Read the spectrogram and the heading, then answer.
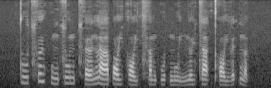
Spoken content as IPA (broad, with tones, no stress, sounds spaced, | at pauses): t̪ uː˨˧ t͡sʰ ɵ˥ ɥ kʷ ɪ˨˧ ŋ t͡s uː˧ n t͡sʰ œː˨˥ n l aː˨˧ p ɔː˨ j k ɔː˨˩ j t͡sʰ ɐ˨ m kʷ ɛː˨ k̚ m uː˨˩ j n̪ ɵ˧ ɥ t͡s aː˧ k̚ t̪ʰ ɔː˨ j l ɵ˥ t̚ ŋ ɐ˨ k̚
